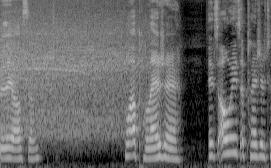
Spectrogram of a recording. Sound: crowd cheering

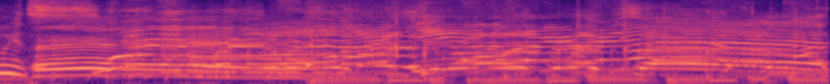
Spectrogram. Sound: screaming

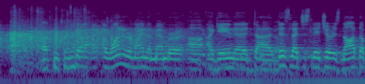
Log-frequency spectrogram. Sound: applause

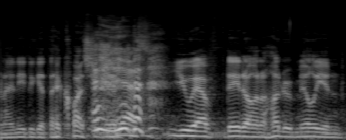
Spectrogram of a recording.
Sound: laughs

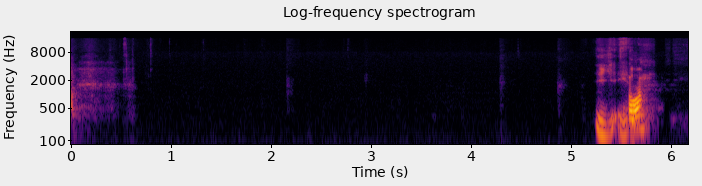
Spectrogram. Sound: silence

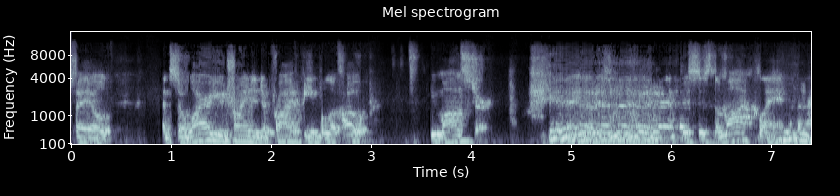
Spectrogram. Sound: laughter

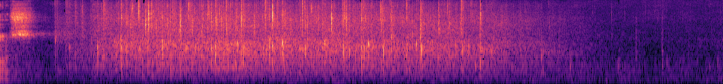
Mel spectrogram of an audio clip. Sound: applause

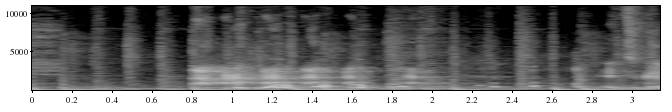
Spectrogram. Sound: laughs

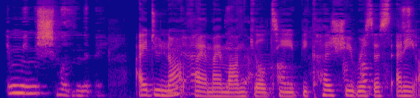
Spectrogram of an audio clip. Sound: through translator

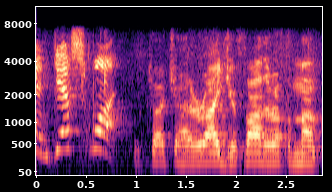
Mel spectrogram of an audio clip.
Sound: sarcastically

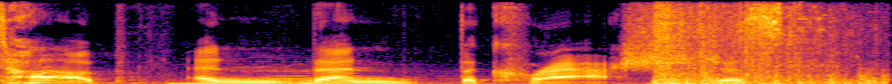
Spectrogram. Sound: loud crash

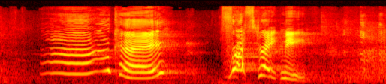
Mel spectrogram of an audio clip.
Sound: audience laughing

